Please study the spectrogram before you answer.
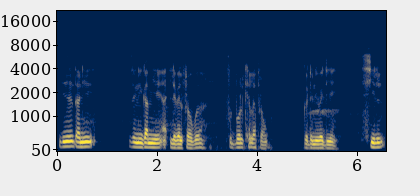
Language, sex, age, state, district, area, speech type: Bodo, male, 60+, Assam, Udalguri, urban, spontaneous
